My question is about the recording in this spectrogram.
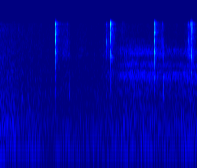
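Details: Masterclip Hunter horse clippers after repairing a switch fault caused by a slightly misplaced PCB: four crisp, sharp clicks about half a second apart in a quiet room; switch clicking cleanly and working.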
